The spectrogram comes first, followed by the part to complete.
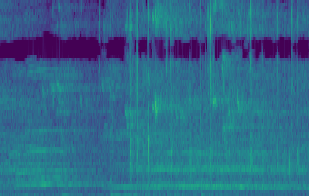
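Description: A basketball bouncing on a hardwood gym floor during a game, with a couple of sharp bounces near the middle and the end, under players' drawn-out calls.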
